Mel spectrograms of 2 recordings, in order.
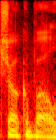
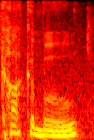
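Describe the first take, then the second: First: The word begins with a 'ch' sound. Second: The word begins with a 'k' sound. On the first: This is how nearly everyone says it. "if you ever said chocobo, like, oh, pretty much everyone did" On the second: This is how one insistent kid said it. "would always pronounce chocobos as cockaboos"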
